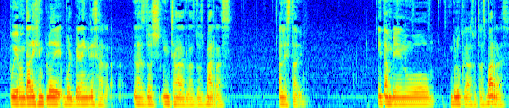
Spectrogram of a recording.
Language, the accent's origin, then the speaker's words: Spanish; Colombia; nuestra cultura colombiana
